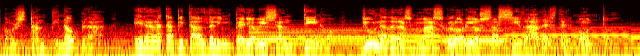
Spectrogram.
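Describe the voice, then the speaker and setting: A man's voice: medium pitch, natural voice. Man acting a solemn old nobleman narrator, music behind. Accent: Castilian Spanish. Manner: measured, solemn storytelling. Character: old exiled German nobleman recounting history, wry and grave. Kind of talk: dramatic scripted narration of a history campaign.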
